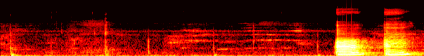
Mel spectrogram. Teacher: कंठ स्वर, गले से निकलने वाले स्वर। अ, आ जो गले से निकलते हैं।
